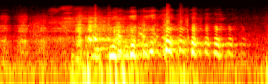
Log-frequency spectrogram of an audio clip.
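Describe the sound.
Heavy panting with ragged, voiced gasps for air, several quick strained breaths running together over about two seconds.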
